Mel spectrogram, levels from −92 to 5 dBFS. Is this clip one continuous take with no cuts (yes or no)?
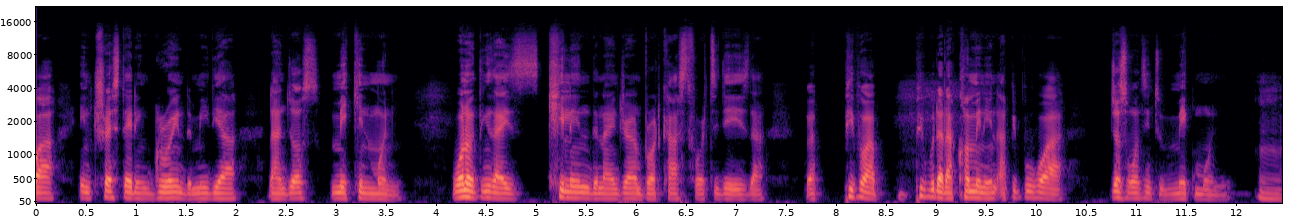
yes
